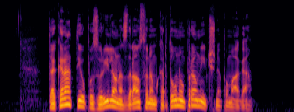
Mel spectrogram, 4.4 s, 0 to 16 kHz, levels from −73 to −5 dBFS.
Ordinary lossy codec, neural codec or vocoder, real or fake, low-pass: none; none; real; 14.4 kHz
